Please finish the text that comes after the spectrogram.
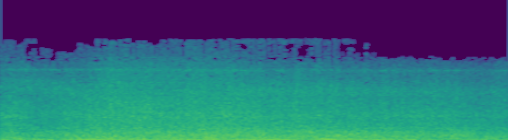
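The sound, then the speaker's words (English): A two-propeller turboprop airplane bound for Boston roars loudly as the pilot starts the engine, a dense, steady, deafening blast of noise with a low droning hum underneath, holding constant throughout with no voices. “The pilot climbs aboard, starts the engine, and sends a deafening noise through the air.”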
